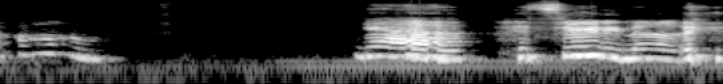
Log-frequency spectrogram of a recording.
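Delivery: high-pitched, fake-bright, gushing polite delight. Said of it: "you kind of have to go".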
